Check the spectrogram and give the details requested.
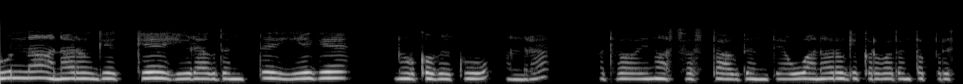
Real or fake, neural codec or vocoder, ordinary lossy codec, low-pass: real; none; none; 5.4 kHz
